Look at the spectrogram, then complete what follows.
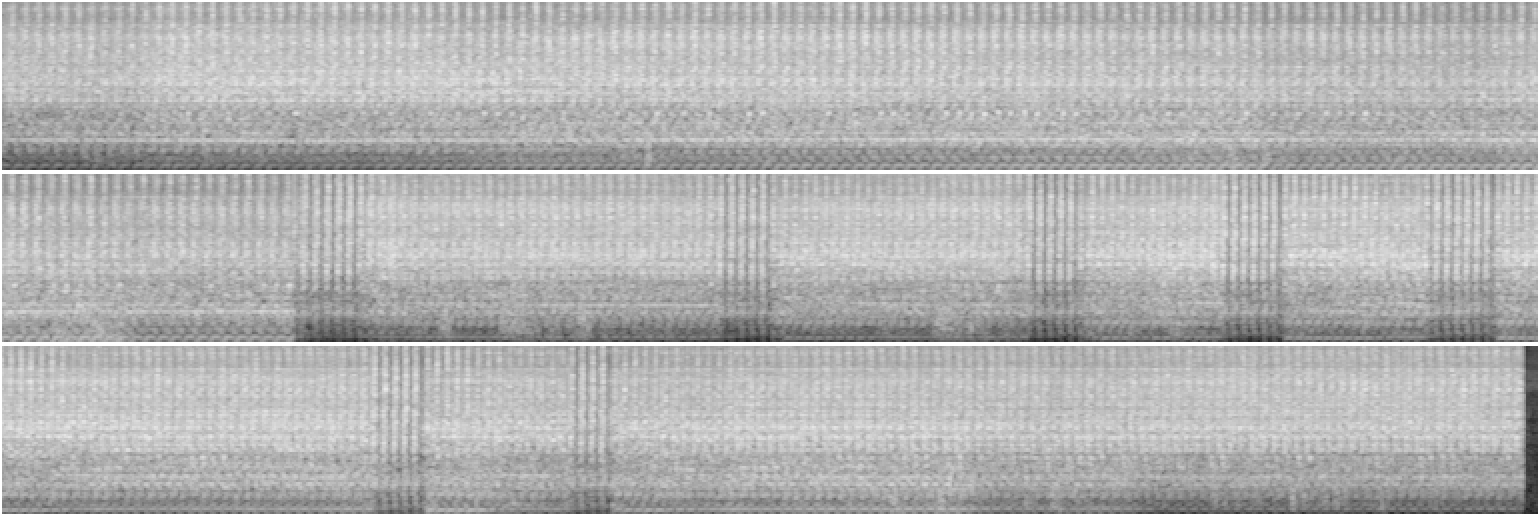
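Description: Deutz dumper's diesel engine running loud through a short stub exhaust, with a repetitive knocking beat. About a third of the way in its note changes and the revs turn uneven, rising and falling for the rest.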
